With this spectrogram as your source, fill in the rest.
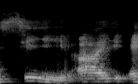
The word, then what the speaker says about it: CIA: Yazı formunda bu şekilde kısaltmışlar ama okunuşuna bakarsak okunuşta letter by letter pronunciation var. Yani C-I-A diye okunuyor.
